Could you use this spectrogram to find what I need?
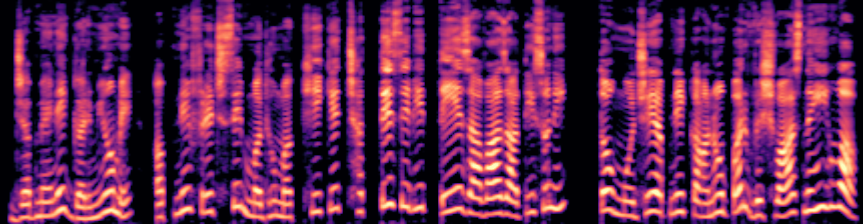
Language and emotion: Hindi, surprised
